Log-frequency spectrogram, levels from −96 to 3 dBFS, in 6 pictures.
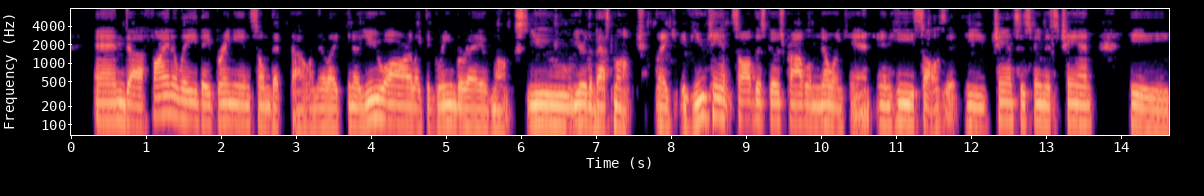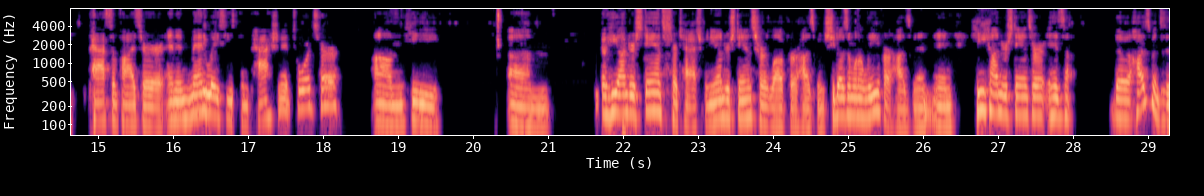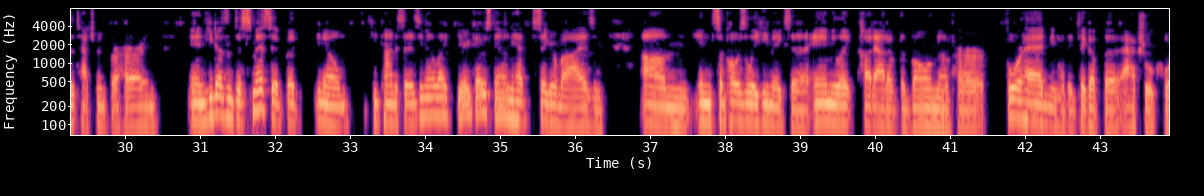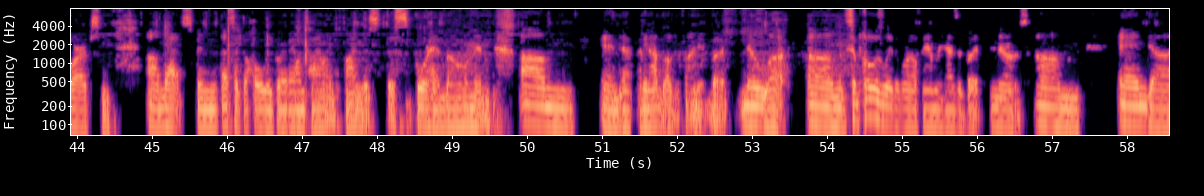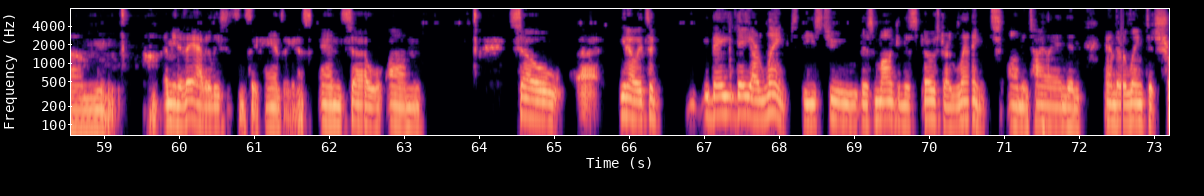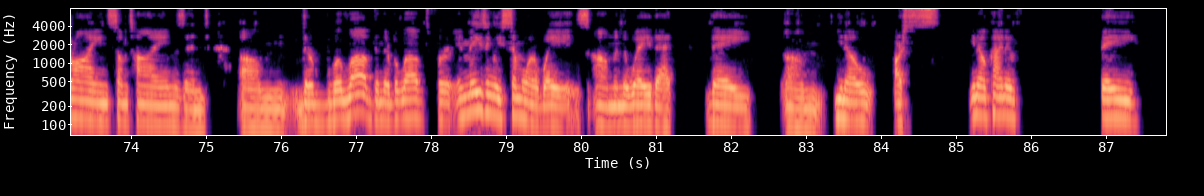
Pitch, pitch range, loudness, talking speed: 105 Hz, 95-120 Hz, -19 LUFS, 175 wpm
